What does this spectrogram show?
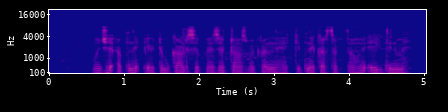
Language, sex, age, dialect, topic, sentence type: Hindi, male, 25-30, Garhwali, banking, question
